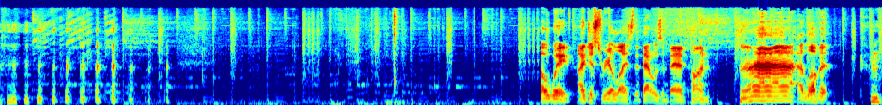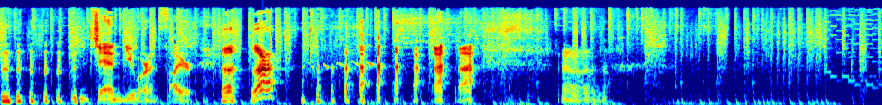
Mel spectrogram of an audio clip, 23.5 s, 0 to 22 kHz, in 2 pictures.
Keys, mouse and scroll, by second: 5.1 KP_0, 21.1-23.5 drag.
